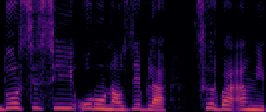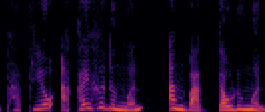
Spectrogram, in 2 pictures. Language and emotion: Bodo, surprised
